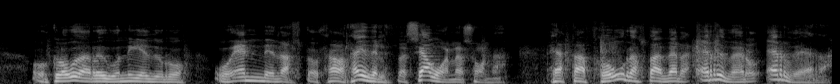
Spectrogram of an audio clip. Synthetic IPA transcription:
ɔɣkloːwðaɾœɣʏnɪːðʏɾɔɣ | ɔɣɛnːɪða̰l̥t̪ɔɣθavar̥haːjðɪɾlɪht̪asjawanːasvɔːna̰ | θɛht̪afoːwɾal̥t̪aðvɛːɾaʔɛɾvɛɾɔɣɛɾvɛ̰ɾa̰

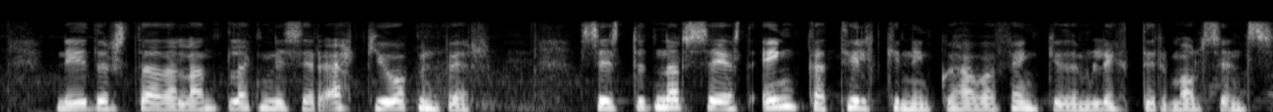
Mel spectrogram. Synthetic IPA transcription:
nɪːðʏɾ̥st̪aːðalant̪lajhknɪsjɛɾɛhcɪoːpɪnpɛːɾ̥sɪst̪ʏt̪naɾ̥seːjast̪ejŋkat̪ʰɪlcʰɪnːiŋkʏɦavafejɲcɪðʏmlɪxt̪ɪɾmaːwlsɪns

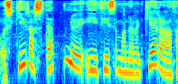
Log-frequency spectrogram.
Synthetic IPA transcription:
sciːɾast̪ɛpnʏʔiθisɛmhanːɛɾaðcɛːɾaːðθ

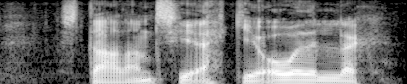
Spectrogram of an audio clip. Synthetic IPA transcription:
st̪a̰ːðansjɛʔɛhcɪʔo̰ːwɛðɪllɛx

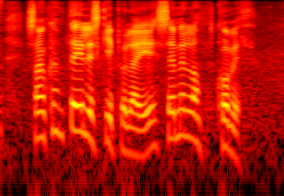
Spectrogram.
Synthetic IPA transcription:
samkʰvɛjm̥t̪ejlɪsciːpʏlaːjɪsɛmɛlawn̥t̪kʰɔːmɪθ

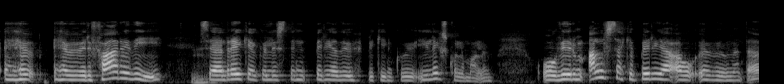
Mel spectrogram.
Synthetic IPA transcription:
hɛhɛvʏvɛːɾɪðfaːɾɪði | sɛːðanreːjcakʏlɪst̪ɪnpɪɾjaðɪʏhpɪciŋkʏʔilejkskowlamaːwlʏm | ɔɣvɪðɾʏmalsɛhcɪapɪɾjaʔawœːvʏɣʏnɛnt̪a

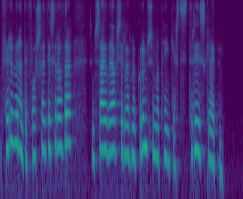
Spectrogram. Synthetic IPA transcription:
fɪɾvɛɾant̪ɪfɔr̥sajt̪ɪsɛɾawfθɛɾːasɛmsaɣðɪav̥sjɛɾvɛknakɾʏnsʏmaðt̪ʰejɲcast̪st̪ɾɪðsklaːjpʏm

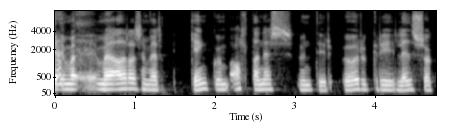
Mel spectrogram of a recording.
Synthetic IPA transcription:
mɛðaðɾasɛmɛɾcejŋkʏma̰wl̥t̪anɛsʏnt̪ɪɾœːɾʏkɾɪlejðsœk

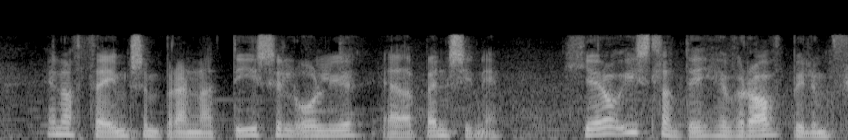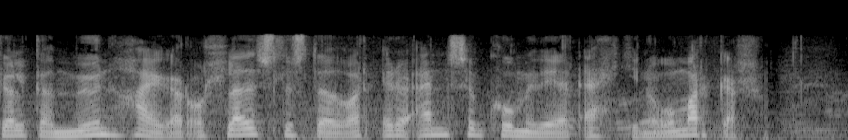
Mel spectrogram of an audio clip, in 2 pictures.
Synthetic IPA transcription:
ɛnavθejmsɛmpɾɛnːat̪iːsɪloːljʏɛ̰ðapɛnsinɪ̰ | çɛːɾawist̪lant̪ɪɦɛvʏɾavpiːlʏmfjœlkaðmʏːnhaːjɣa̰ɾʔɔ̰ɣl̥ɛðslʏst̪œðvaɾɛɾʏʔɛnsɛmkʰɔːmɪðɛɾʔɛ̰hcɪno̰ːɣmar̥ka̰ɾ̥

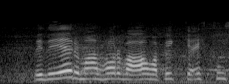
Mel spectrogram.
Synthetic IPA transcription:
vɪðɛːɾʏmaðɦɔɾvaːwaðpɪcːaejht̪θuːs

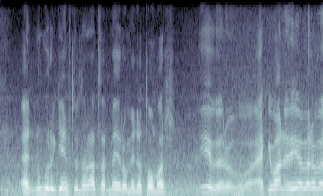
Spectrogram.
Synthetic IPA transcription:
ɛnːuːɛɾʏcejmsʏt̪anat̪laɾmeːjɾawmɪnːat̪ʰoːwmaɾ̥ | jɛvɛɾʏɛhcɪvaːnːɪθiaðvɛːɾa

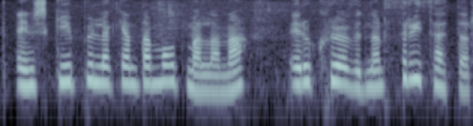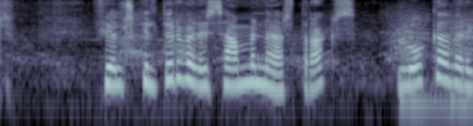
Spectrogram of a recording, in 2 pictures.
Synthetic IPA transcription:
t̪ejnscɪːpʏlɛcːant̪amoːwt̪maːlanːaɛɾʏkʰɾœːvɪt̪naɾ̥θɾiːθajht̪aɾ̥ | fjœlscɪlt̪ʏɾvɛɾðɪsaːmɪnːaðaɾst̪ɾaks | lɔːkaðvɛːɾɪ

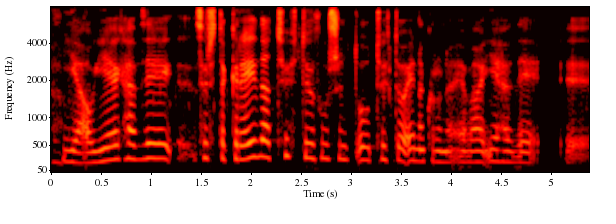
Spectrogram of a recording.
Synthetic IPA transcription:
jaːwjɛɣhɛvðɪθʏr̥t̪akɾeːjðat̪ʰʏht̪ʏθuːsʏnt̪ɔɣt̪ʰʏht̪ʏaeːjnakʰɾownʏ̰ʔɛ̰vajɛɦavðɪ̰

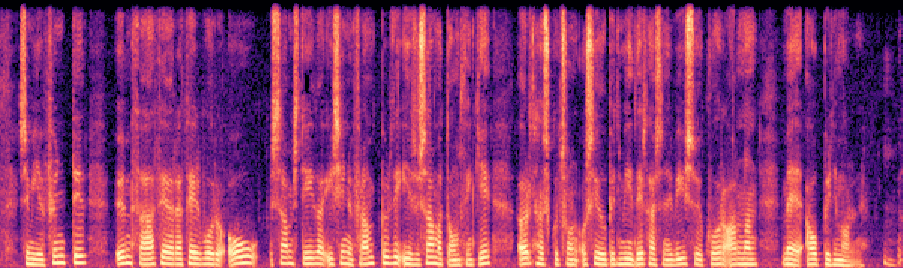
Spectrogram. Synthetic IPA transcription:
sɛmjɛɣfʏnt̪ɪðʏmθaðθɛːɣaɾaðθejɾvɔɾʏ̰ʔoːwsamst̪iːɣaʔisiːnʏmfɾampʏɾðɪʔḭθɛs̬ʏsaːmat̪owmθiɲcɪœɾt̪nhɦœskʏlsɔnɔ̰ɣsɪːɣʏpɪt̪nviːðɪɾ̥θasɛmðɪɾviːsʏðʏkʰɔːɾa̰ʔa̰nːanmɛðaːwpɪɾðɪmaːwlɪ̰nʏ

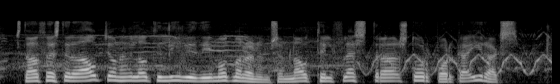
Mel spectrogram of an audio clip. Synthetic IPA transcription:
st̪aːðfɛst̪ɛɾɛðaːwt̪jawnhɛvɪlaːwt̪ʰɪliːvɪðimowt̪nalœnʏmsɛmnaːwt̪ʰɪlflɛst̪ɾast̪owɾpɔɾkaiɾaks

